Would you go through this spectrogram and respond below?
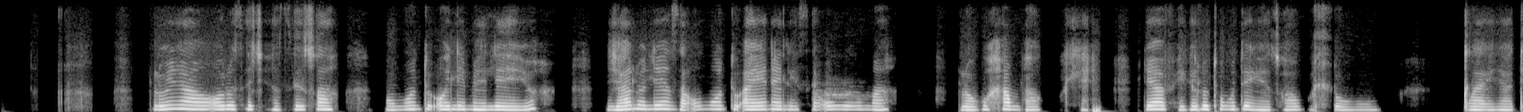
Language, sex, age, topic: North Ndebele, female, 25-35, health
